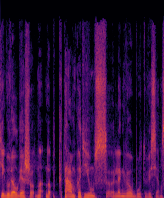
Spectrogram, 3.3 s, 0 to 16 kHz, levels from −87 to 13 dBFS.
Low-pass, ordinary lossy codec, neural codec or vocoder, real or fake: 14.4 kHz; MP3, 96 kbps; none; real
